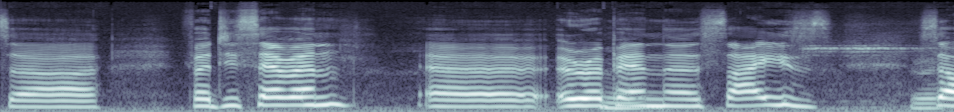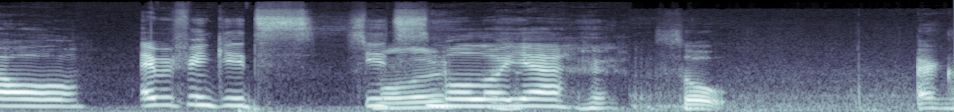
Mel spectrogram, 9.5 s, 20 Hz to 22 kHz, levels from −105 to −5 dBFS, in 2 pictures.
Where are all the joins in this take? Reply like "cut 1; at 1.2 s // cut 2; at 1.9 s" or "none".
cut 1; at 7.8 s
